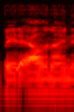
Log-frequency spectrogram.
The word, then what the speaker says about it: beta-alanine: Beta alanine? Did I say that correctly? – Yes, beta-alanine. It is,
